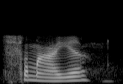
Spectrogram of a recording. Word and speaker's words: Sumaya: Samaya. – Can you spell that? – Yes, it's S as in Sam. U M. A-Y-A. – That's S-U-M, huh? Oh, okay. – Did you hear S-U-M-A-Y-A?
